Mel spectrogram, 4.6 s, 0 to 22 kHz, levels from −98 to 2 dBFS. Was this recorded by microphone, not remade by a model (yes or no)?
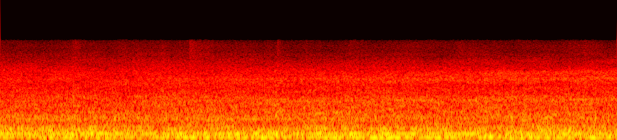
no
